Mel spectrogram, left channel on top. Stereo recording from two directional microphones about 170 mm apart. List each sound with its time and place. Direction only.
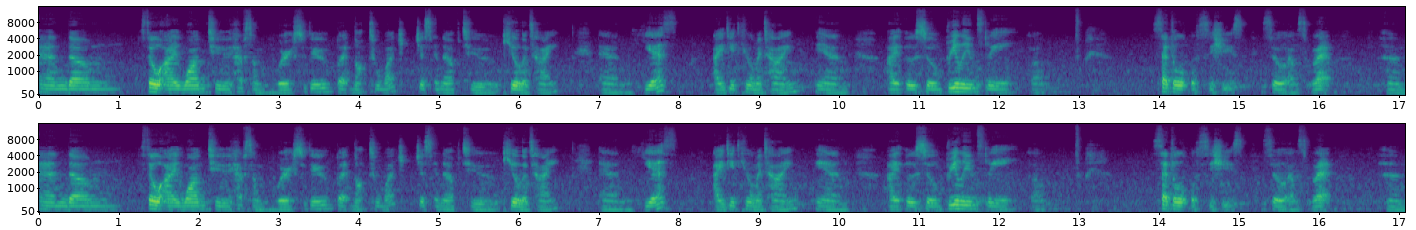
0.0 s speech: 5° left (ahead or behind)
13.9 s a woman's voice: 5° left (ahead or behind)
